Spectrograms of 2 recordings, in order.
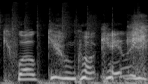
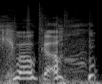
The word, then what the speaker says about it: Cuoco: name always have it hard especially when it's pronounced wrong kaylee kwokumoki cuoco ouch some celebrity names are so easy to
